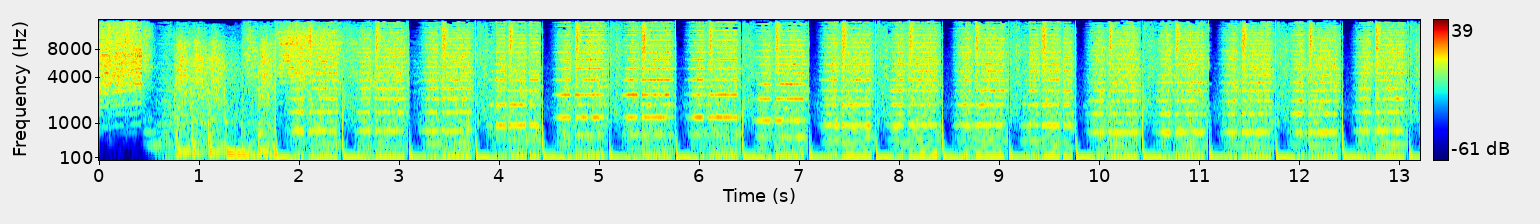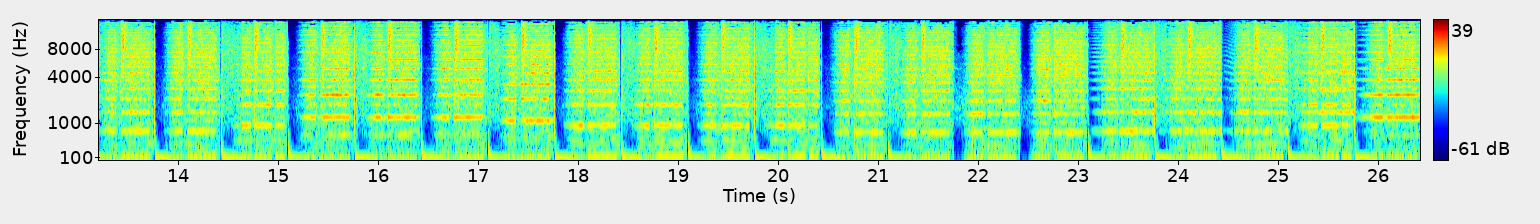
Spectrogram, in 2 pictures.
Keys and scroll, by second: 2.6 ctrl+-, 3.9 ctrl+=, 4.9 ctrl+-, 7.9 ctrl+j, 23.0 ctrl+=.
